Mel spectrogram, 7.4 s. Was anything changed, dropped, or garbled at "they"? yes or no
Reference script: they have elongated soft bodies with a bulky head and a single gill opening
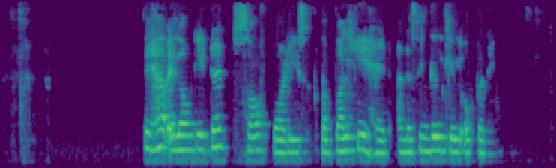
no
